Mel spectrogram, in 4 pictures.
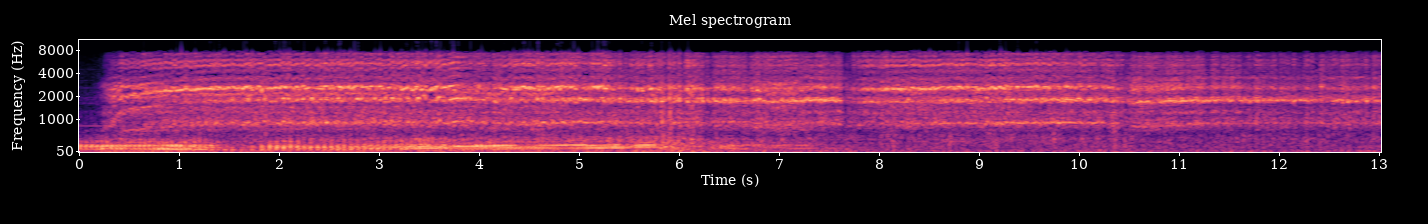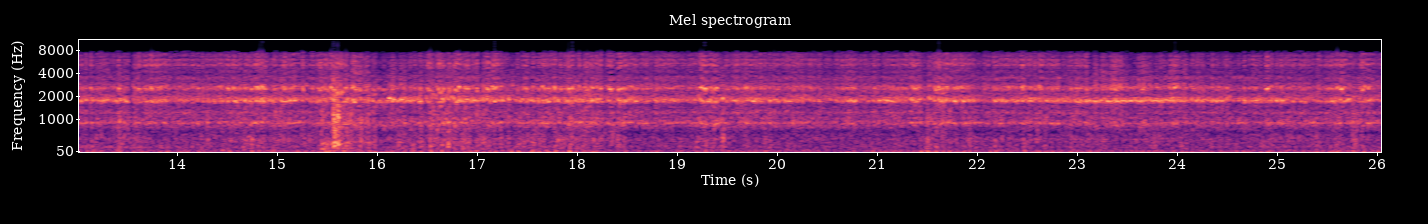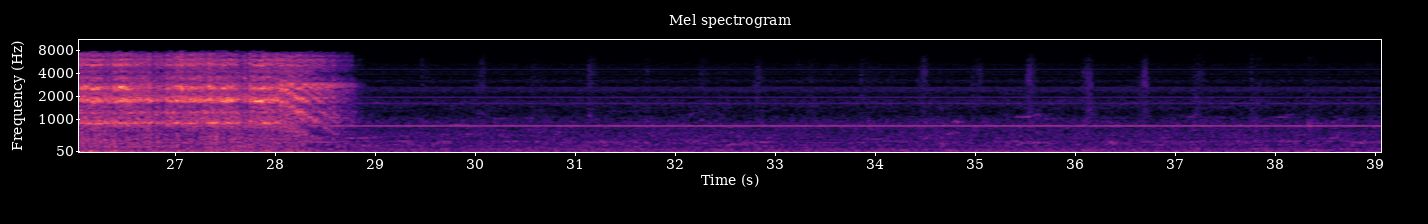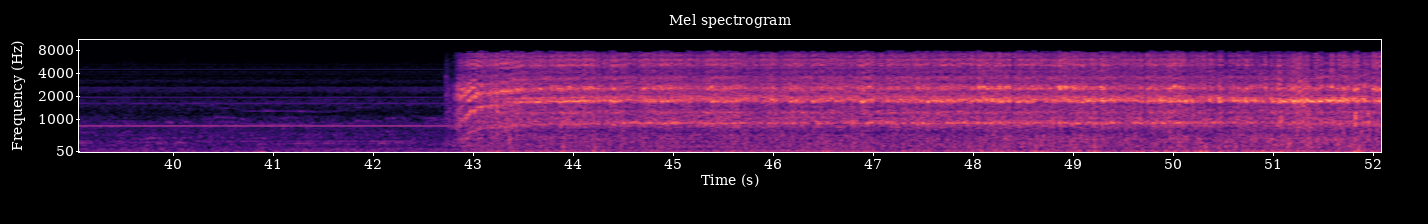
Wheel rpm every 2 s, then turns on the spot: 150, 210, 220, 220, 220, 230, 230, 240, 230, 230, 230, 230, 230, 230, 50, 0, 0, 0, 0, 0, 0, 100, 230, 240, 240, 230.
none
